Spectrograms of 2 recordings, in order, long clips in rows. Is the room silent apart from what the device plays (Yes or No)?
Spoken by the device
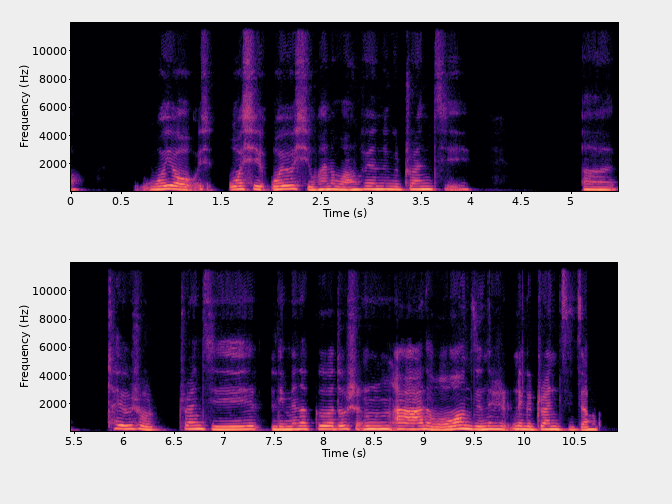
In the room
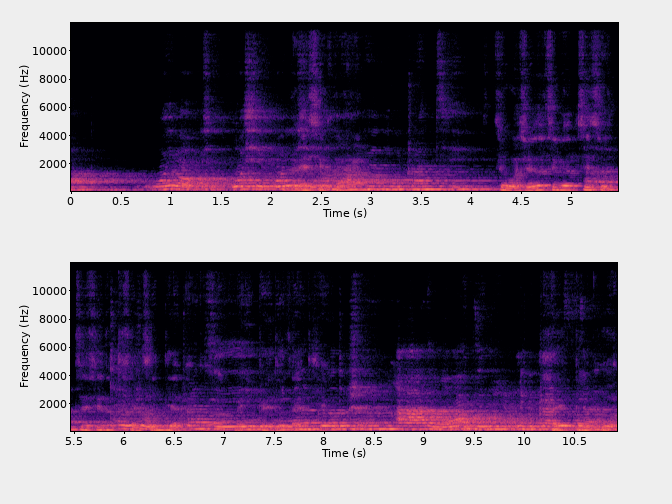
No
